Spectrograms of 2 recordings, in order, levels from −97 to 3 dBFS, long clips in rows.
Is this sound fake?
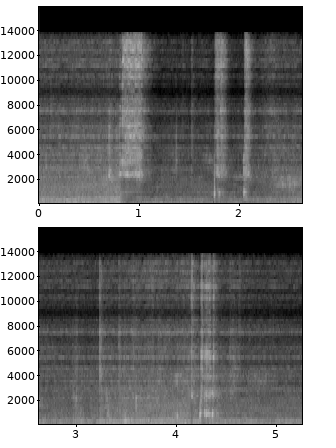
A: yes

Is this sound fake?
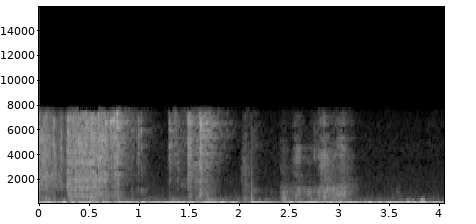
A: no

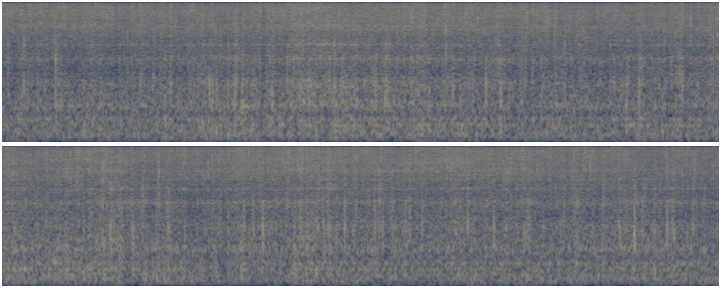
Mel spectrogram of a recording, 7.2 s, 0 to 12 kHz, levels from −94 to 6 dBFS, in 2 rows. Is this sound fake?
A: yes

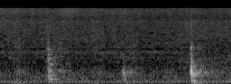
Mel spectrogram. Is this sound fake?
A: yes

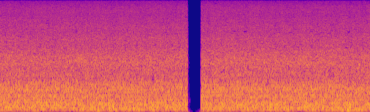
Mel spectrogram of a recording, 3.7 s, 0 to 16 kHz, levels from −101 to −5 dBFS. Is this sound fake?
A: no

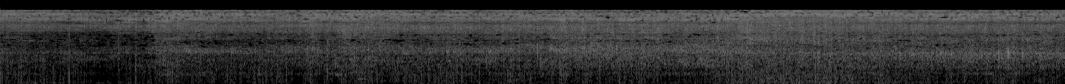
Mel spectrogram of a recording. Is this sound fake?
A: no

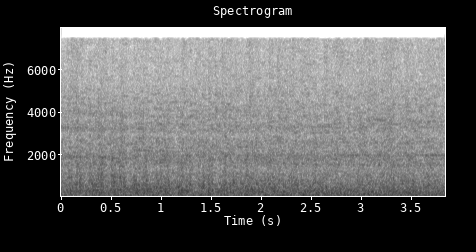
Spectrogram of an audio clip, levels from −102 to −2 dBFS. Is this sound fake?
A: no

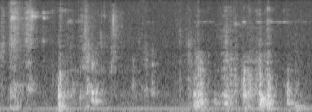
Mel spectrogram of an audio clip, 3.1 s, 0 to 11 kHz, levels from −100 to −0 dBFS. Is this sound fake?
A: no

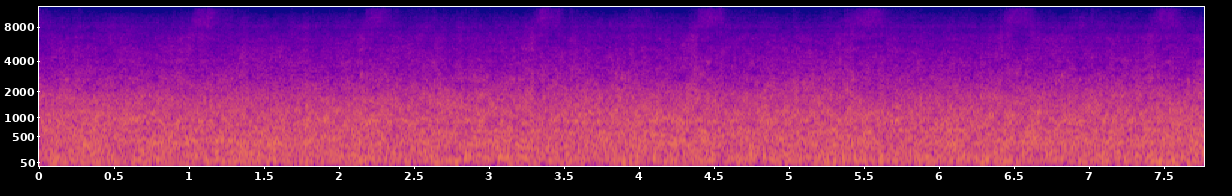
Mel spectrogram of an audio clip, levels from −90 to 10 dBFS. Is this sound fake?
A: yes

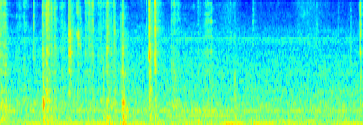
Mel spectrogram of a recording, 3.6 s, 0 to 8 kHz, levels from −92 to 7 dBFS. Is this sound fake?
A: no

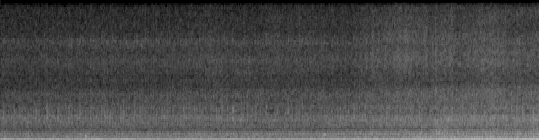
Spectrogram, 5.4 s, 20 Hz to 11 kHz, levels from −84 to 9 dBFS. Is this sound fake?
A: no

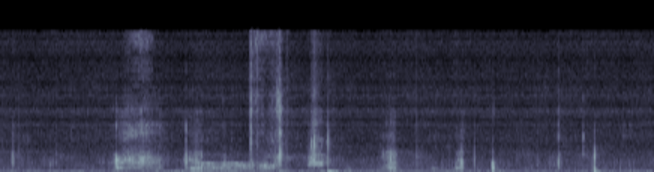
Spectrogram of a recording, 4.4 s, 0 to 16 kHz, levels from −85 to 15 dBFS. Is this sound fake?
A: yes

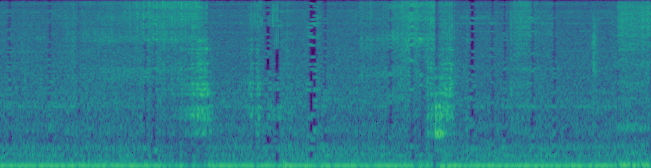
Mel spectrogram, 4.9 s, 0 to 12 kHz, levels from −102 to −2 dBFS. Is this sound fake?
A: no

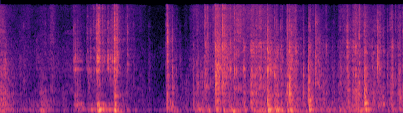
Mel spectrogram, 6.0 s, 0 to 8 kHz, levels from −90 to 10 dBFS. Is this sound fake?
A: no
